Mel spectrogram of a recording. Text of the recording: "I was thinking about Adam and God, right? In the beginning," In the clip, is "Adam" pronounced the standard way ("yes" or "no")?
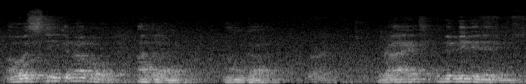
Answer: no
